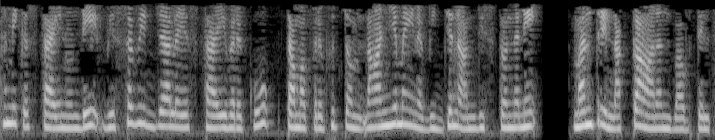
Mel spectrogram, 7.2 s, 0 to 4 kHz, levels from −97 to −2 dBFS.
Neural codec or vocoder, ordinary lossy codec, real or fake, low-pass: none; MP3, 24 kbps; real; 3.6 kHz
